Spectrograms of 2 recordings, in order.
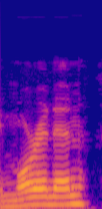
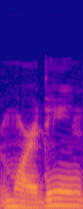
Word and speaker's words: Moradin: of our dwarven deity, especially Moradin, or Moradin, depending on how you want to pronounce it.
